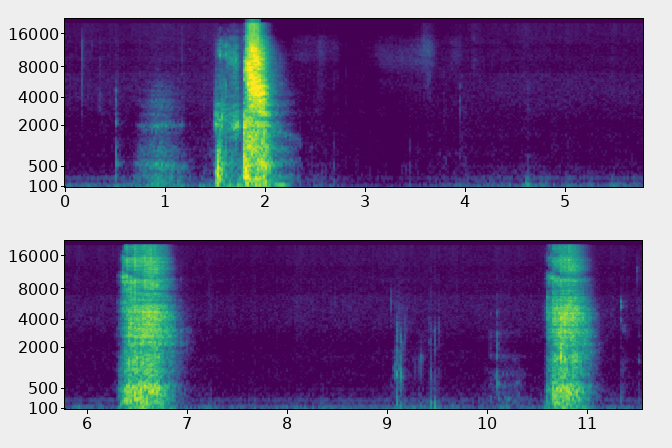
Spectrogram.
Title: male chinkni sneezes (read description)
